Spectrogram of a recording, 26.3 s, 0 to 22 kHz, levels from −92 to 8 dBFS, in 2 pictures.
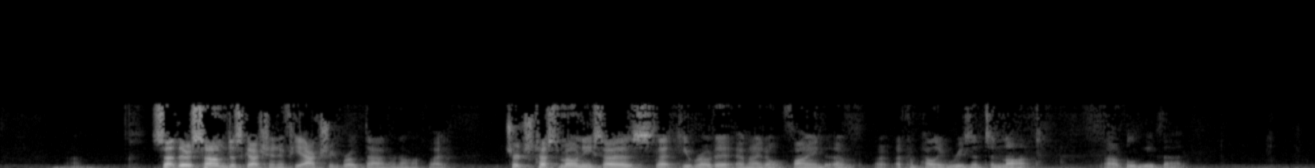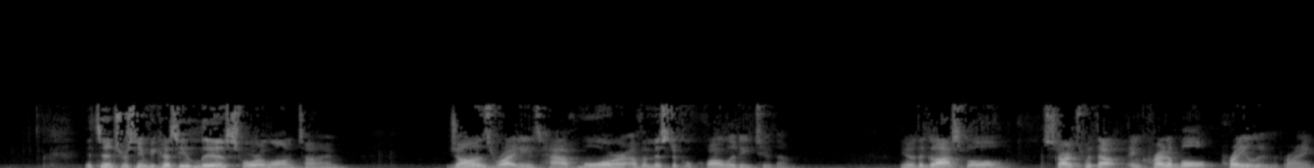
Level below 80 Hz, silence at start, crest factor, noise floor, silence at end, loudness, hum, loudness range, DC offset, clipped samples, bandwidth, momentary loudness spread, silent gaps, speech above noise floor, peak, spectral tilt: -56 dBFS; 0.55 s; 22 dB; -68 dBFS; 0 s; -31 LUFS; none; 9 LU; under 0.1%; under 0.1%; 8.4 kHz; 18 LU; none; 37 dB; -10 dBFS; -5 dB/octave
